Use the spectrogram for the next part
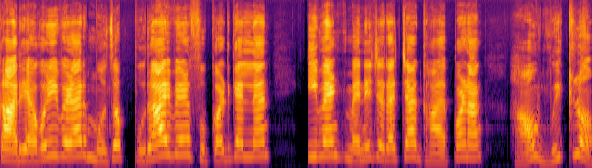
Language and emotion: Goan Konkani, angry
